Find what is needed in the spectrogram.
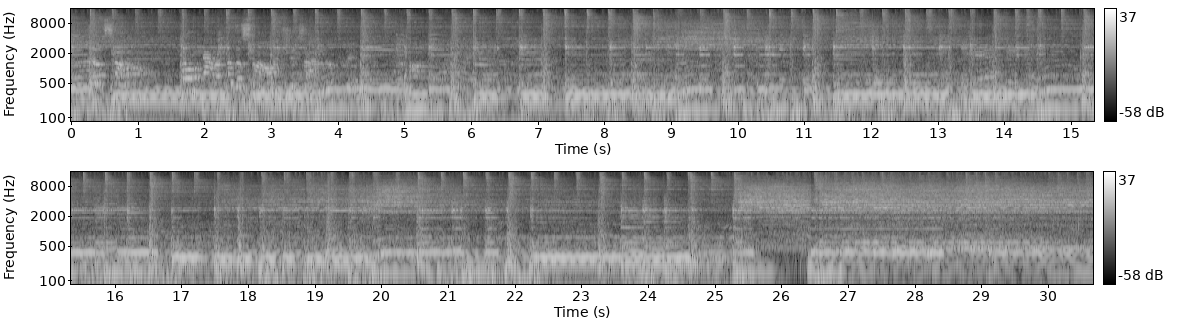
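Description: Live blues band playing: electric guitar and singing over held keyboard chords, bass and drums. The band drops out briefly near the end, then comes back in.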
